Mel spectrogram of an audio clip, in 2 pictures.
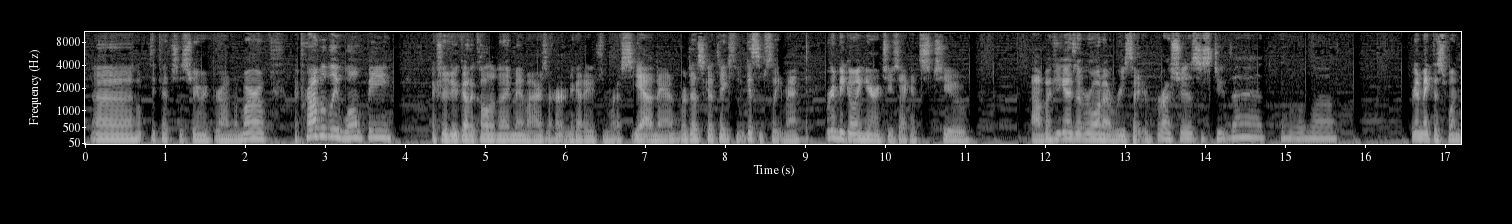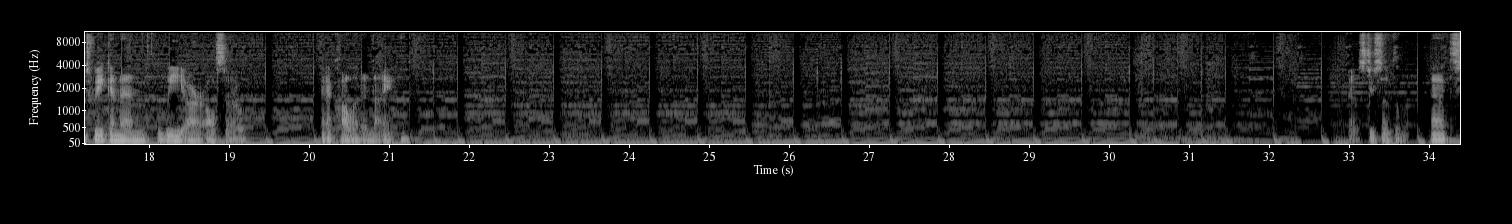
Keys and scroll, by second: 12.3 alt+Tab, 14.4 alt+Tab, 23.2 ctrl+z, 23.5 s, 30.4 ].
